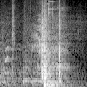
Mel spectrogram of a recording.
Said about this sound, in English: Candy shuts the door in his face.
